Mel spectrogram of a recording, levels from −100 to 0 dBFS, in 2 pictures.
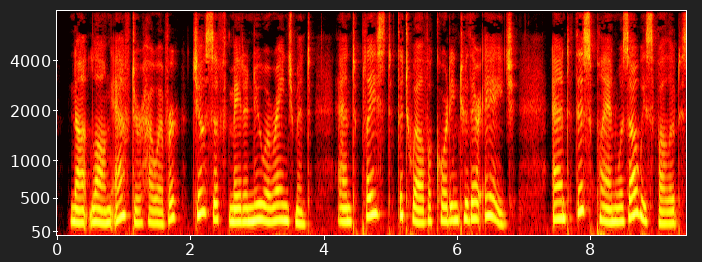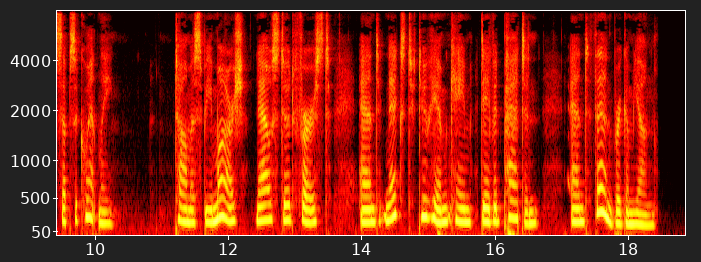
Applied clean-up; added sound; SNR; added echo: none; none; none; none.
